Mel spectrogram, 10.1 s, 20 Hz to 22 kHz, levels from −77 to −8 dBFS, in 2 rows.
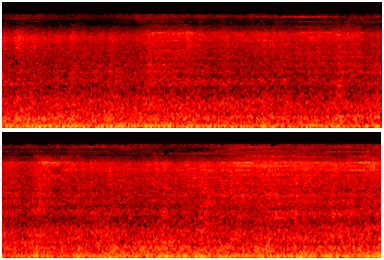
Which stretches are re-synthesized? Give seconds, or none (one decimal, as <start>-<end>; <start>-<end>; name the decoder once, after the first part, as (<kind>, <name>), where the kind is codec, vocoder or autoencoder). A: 5.5-6.1 (codec, SNAC)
